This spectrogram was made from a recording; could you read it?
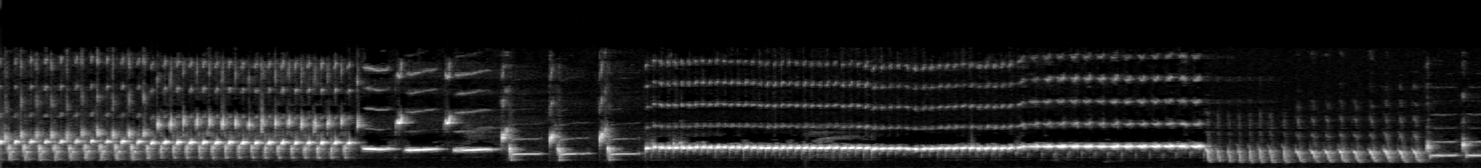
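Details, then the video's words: Spanish timbrado canary performing a flowing song of continuous bubbling rolls and steady, sustained trills, broken by a few quick separate notes, ending with a lower, slower pulsing passage. "Timbrado تغريد جميل الكناري تيمرادو الإسباني"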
